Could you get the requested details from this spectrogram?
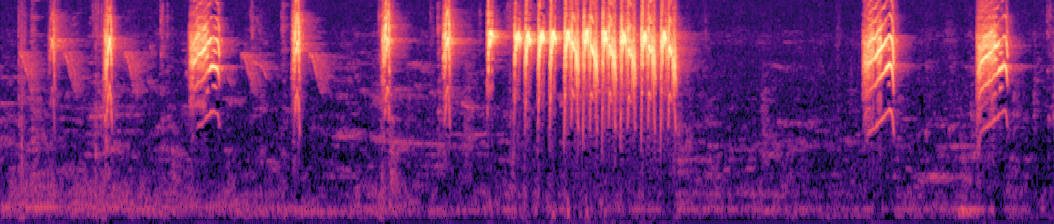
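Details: Full fighter sunbird song: separate high, piercing chips, then a dense, rapid trill of thin notes, then two harsh buzzy bursts after a silent gap, with a faint low hum early on.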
